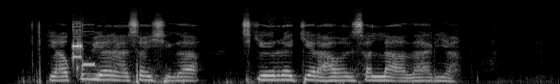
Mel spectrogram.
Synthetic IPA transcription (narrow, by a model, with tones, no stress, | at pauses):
jaː˨kʷʊ˦bjɐ˦naː˨sɔ˦nʃɪ˨ɡaː˦ | t͡ʃɪ̥˦kʲɪ˦ɽɐ˦kʲɪ˦jɐ˨rɦa˦wɐ˦nsɐ˦lːaː˨ʔa˨baː˦ɾɪ˦jaː˨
